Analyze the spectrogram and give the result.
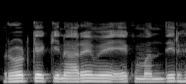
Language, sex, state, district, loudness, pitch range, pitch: Hindi, male, Jharkhand, Ranchi, -15 LUFS, 130-145 Hz, 140 Hz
